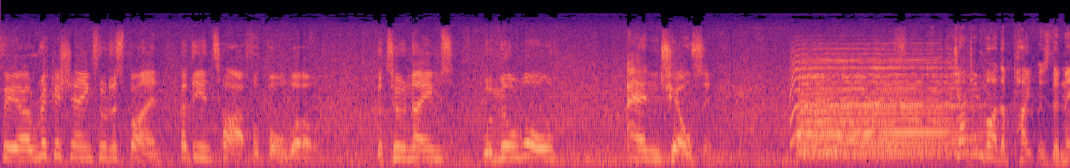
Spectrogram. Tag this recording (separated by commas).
Speech, Music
